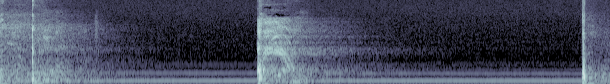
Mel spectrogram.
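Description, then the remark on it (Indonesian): Three separate coughs, spaced a couple of seconds apart; the middle one is the loudest and longest, with a low steady hum running underneath. “Kenapa cuma saya yang batuk?”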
